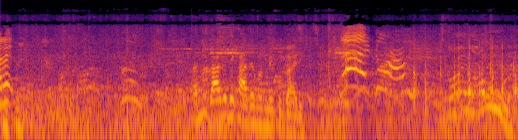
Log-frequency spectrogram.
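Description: Men and women talk loudly nearby in a busy outdoor crowd.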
